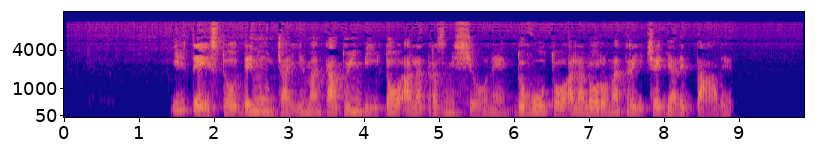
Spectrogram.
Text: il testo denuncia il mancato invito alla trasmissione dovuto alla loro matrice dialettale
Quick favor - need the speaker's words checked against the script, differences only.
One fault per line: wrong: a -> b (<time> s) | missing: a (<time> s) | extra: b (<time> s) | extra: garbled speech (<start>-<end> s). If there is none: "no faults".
no faults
